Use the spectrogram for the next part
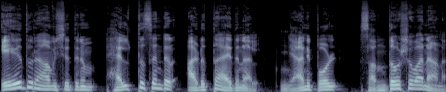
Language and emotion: Malayalam, happy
